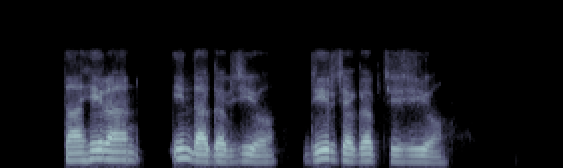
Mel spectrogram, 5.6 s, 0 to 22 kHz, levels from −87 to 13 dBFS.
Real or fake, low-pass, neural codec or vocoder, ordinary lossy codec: fake; 7.2 kHz; vocoder, 24 kHz, 100 mel bands, Vocos; Opus, 16 kbps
